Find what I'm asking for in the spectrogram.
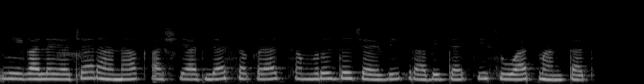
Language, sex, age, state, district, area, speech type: Goan Konkani, female, 18-30, Goa, Salcete, rural, read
